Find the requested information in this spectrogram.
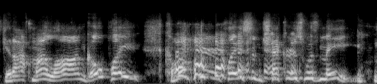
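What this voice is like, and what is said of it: Crotchety old man voice. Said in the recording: “the perfect old man voice ... He's been really practicing it”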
